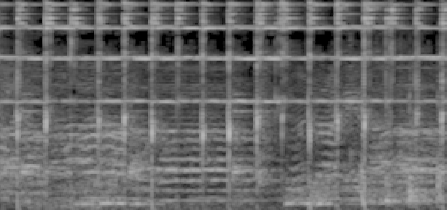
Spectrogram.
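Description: Devotional kirtan music between sung lines: small hand cymbals (karatalas) struck in a steady beat, about four strikes a second, ringing over held instrumental tones.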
